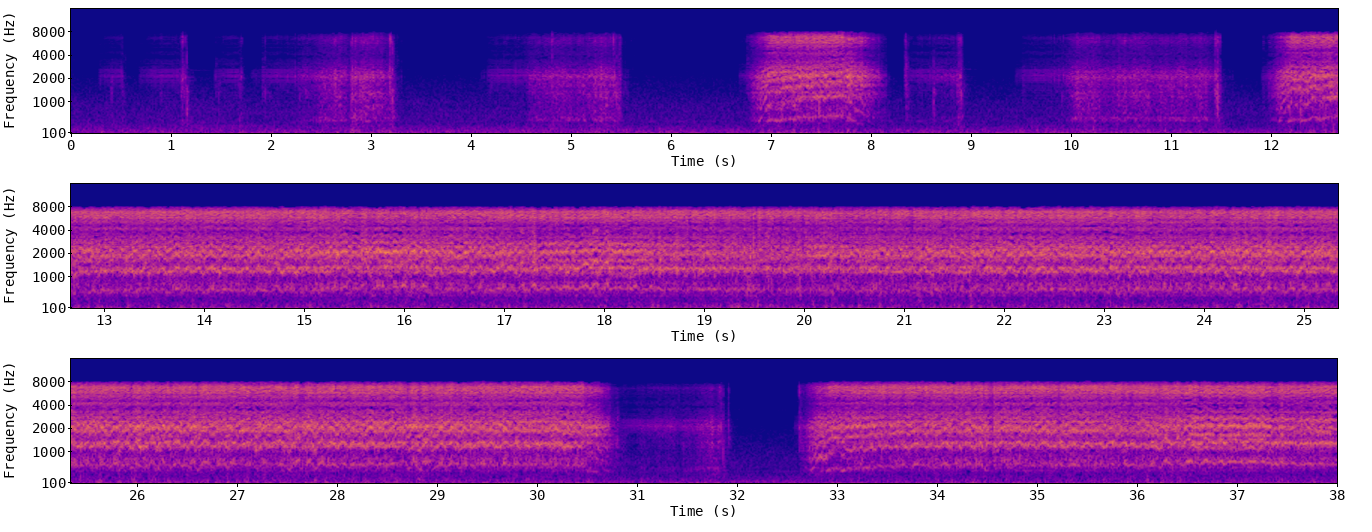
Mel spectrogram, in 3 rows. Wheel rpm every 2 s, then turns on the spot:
0, 10, 10, 60, 10, 20, 140, 160, 160, 160, 160, 170, 160, 160, 160, 50, 90, 160, 160.
2-6 10-12 30-32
